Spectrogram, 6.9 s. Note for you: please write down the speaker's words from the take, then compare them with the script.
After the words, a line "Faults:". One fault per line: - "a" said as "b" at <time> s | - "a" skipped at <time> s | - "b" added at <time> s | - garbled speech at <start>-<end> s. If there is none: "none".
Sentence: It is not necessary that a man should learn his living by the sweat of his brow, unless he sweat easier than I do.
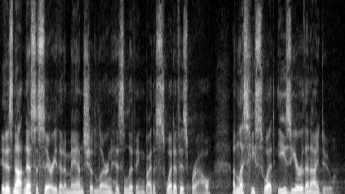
It is not necessary that a man should learn his living by the sweat of his brow, unless he sweat easier than I do.
Faults:
none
